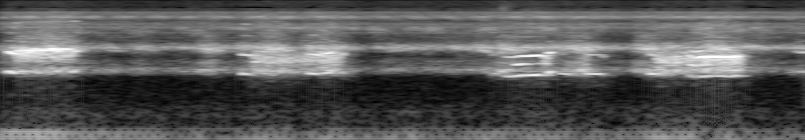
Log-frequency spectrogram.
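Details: A frog croaking in the middle of the night: harsh, raspy bursts about half a second long, separated by pauses of a second or more, over quiet steady night background noise.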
